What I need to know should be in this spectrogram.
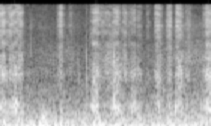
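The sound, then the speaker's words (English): Students drawing on paper in a youth drawing class, with pencil strokes making soft, scratchy rasps that repeat in many short bursts, faint and steady with no talk. “The students were engaged while working on their own drawings.”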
